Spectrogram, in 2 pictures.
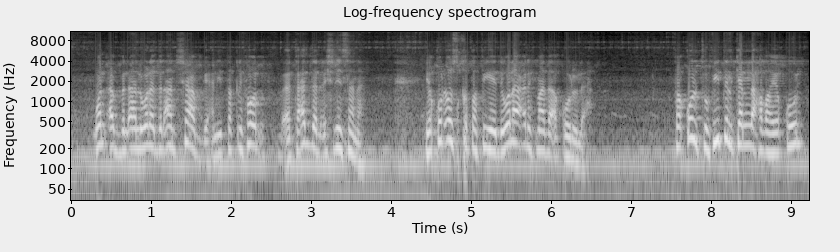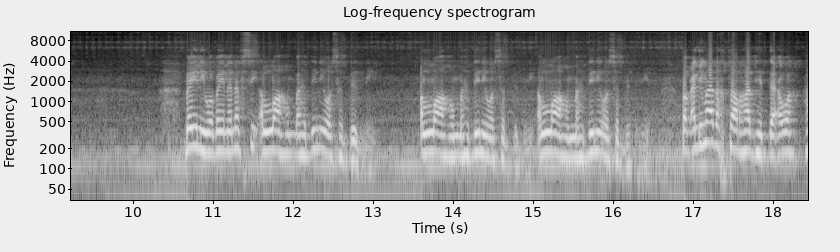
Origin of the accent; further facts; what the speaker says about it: Riyadh, Riyadh Province, Saudi Arabia; أذكر هنا قصة مؤثرة جدا حصلت عندنا في الرياض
